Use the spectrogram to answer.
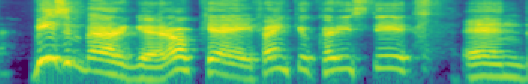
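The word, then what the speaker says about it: Weisenburger: The article concerns Archbishop Weinsbauer. That was, do you pronounce it like that? No. Weisenbauer? Burger? Wiesenberger.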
